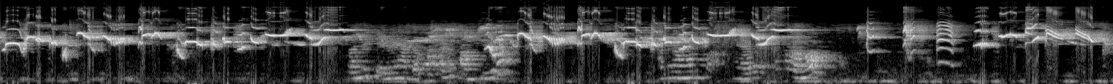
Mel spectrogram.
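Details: Oriental magpie-robin singing ngeplong to call a rival and stir quiet birds into song. Energetic cascade of whistles, chatters and harsh scratchy notes, loud throughout apart from a softer, lower-pitched passage around the middle.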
